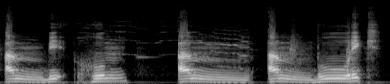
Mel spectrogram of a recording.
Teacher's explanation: mengubah suara nun sakinah atau tanwin tersebut menjadi suara huruf mim, mim murni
